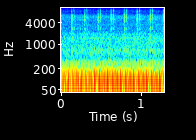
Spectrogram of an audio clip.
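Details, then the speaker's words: Late-model GM 5.3/6.2 V8 idling, came in for a cylinder six misfire with a bent pushrod, now replaced and misfire gone: sharp light ticking about six times a second over a deep idle; collapsed AFM lifter, fix is heads off with AFM delete. "It came in originally for a cylinder number six misfire, but the lifter is ticking."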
